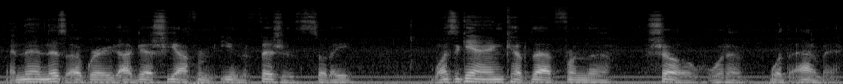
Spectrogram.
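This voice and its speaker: A young man going hoarse, giving a rambling, casual talk about a manga full of "like" and restarts. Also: lowish voice, fairly even intonation, unhurried, darkish tone, a little hiss or hum, rough recording. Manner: rambling, filler-heavy, restarts often. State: losing his voice. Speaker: manga video blogger. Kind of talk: casual spoken manga review. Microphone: home microphone.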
